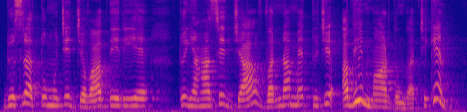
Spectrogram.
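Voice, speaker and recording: A woman voicing an angry male lion, the king of the jungle, giving gruff, threatening commands in a storybook telling. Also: mid-range voice, animated, unhurried, natural voice.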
